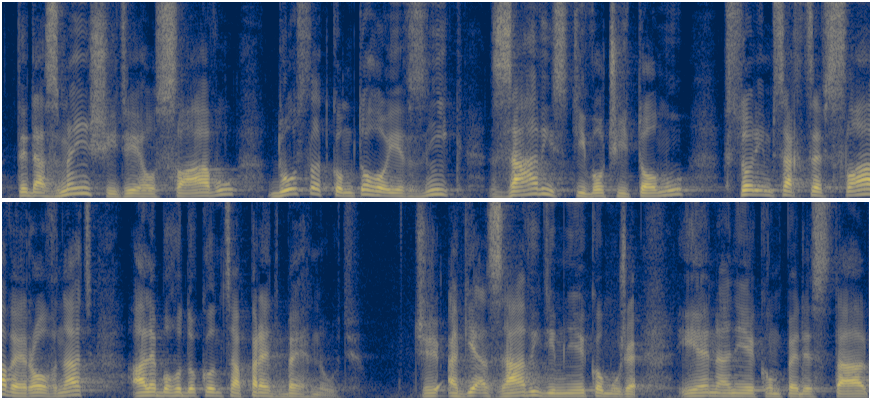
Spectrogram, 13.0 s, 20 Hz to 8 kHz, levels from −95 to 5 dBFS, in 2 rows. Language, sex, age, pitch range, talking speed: Slovak, male, 30-49, 115-155 Hz, 150 wpm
